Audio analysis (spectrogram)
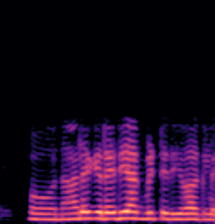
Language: Kannada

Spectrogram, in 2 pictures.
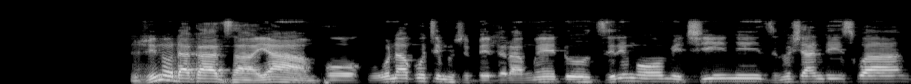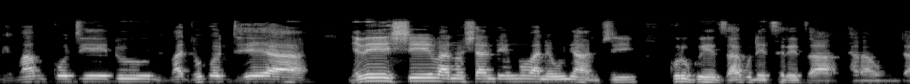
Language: Ndau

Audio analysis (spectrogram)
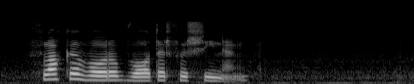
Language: Afrikaans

